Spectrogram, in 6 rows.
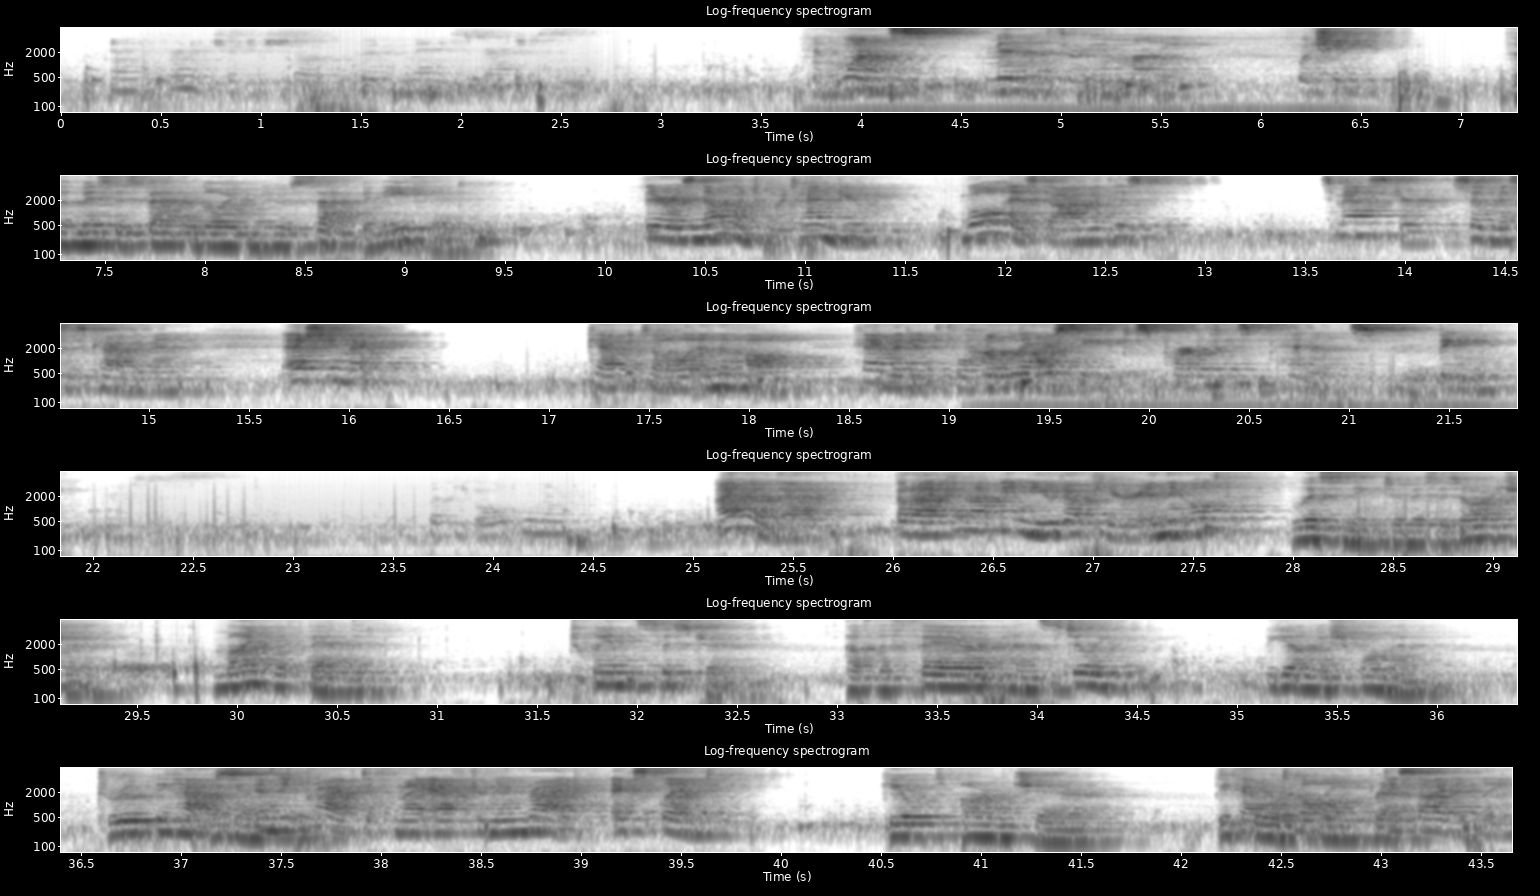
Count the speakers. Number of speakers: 4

